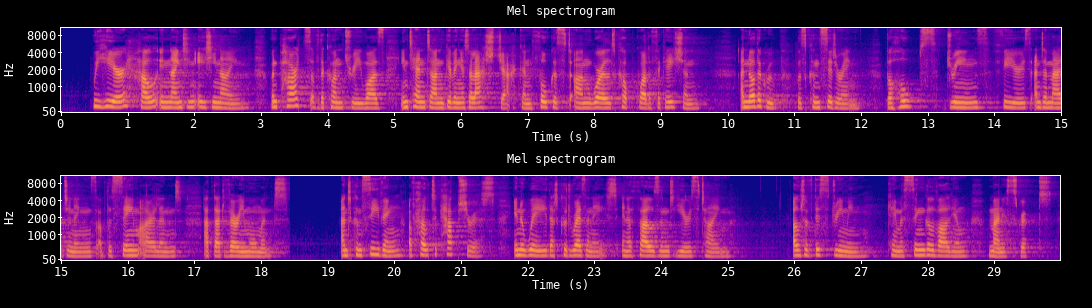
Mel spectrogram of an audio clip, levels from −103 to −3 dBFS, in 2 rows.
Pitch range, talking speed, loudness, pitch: 175-205 Hz, 135 wpm, -34 LUFS, 190 Hz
